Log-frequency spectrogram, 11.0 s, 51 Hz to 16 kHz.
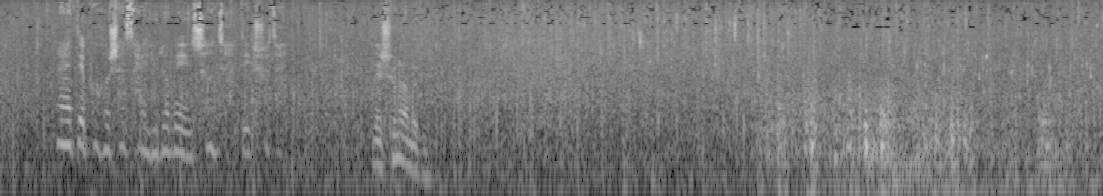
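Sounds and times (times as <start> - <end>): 
steady rain: 0.0 - 11.0
speech: 0.6 - 3.1, 3.7 - 4.6
thunder rumbling: 7.4 - 11.0.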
